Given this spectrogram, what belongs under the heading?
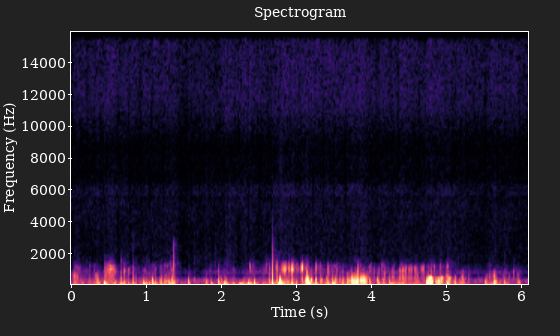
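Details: Active bowel sounds (borborygmi) from the abdomen, recorded on a day with long episodes of flatulence: continuous low gurgling and bubbling rumbles with irregular pops and clicks.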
